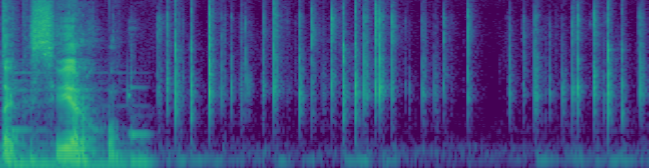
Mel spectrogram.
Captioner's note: unexpected typing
